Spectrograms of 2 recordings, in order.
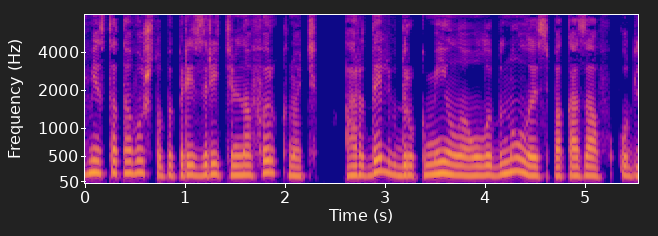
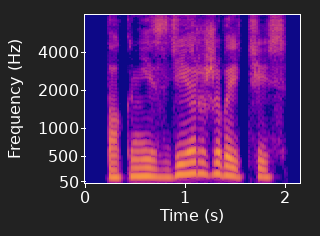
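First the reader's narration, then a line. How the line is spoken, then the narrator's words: Growled. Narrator (Russian): прорычал мужчина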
